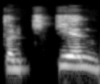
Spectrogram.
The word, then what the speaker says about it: Tolkien: J'aurais pu dire Tolkien, Tolkien qui sonne presque comme King à la fin de Tolkien, on le prononce.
